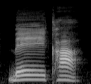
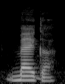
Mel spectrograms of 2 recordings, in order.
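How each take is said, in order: First: The final vowel is a full, clear 'ah'. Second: The final vowel is a weak, relaxed 'uh'. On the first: "메가 보다는" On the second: "힘 빠진 어에 가까운 소리"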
